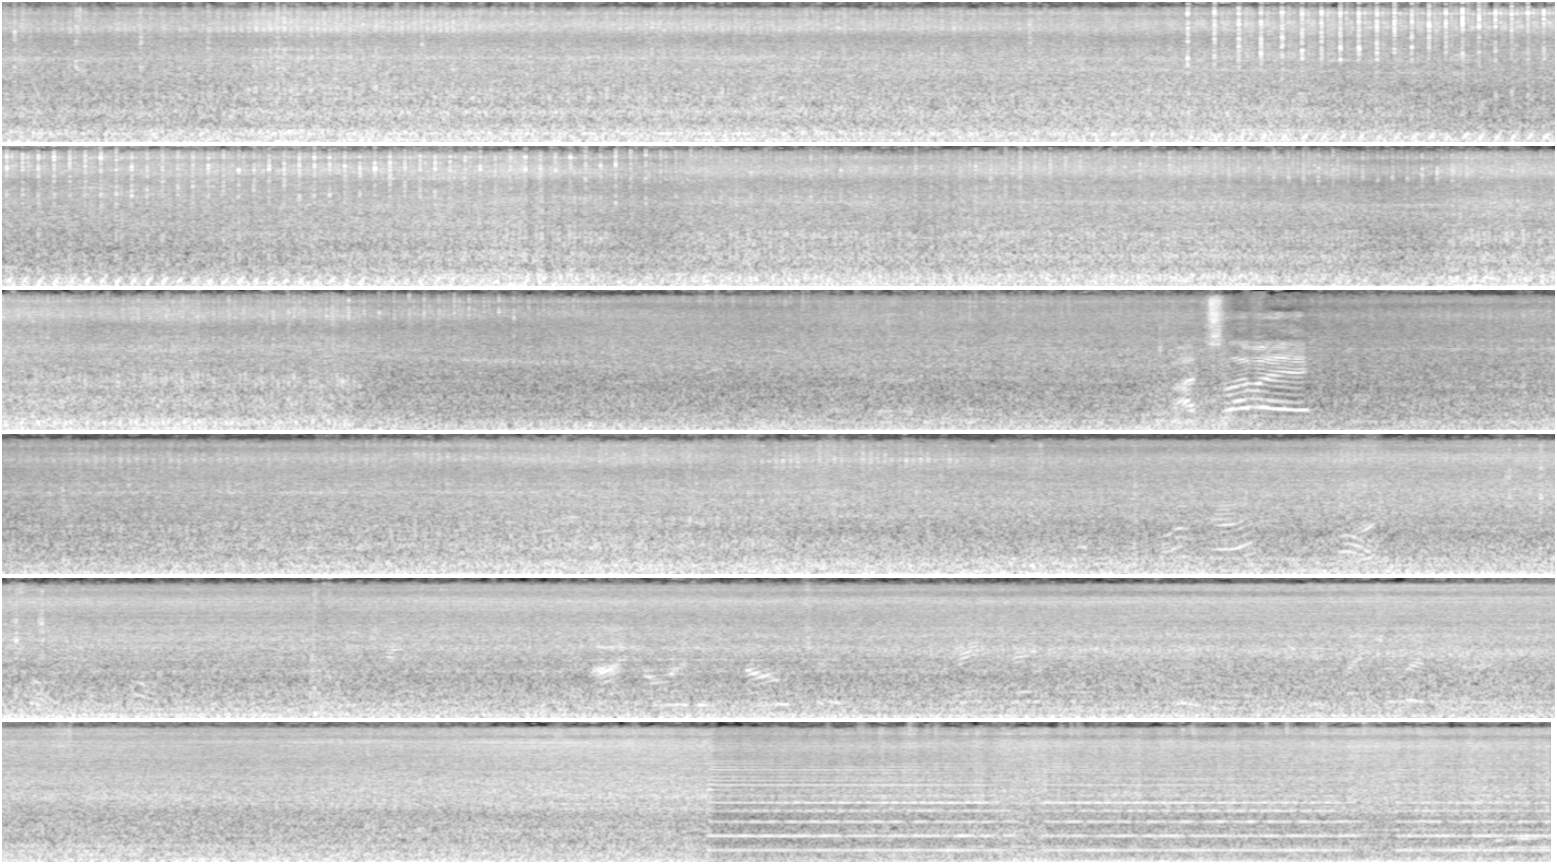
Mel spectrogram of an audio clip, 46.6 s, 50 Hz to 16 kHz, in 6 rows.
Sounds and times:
Sailboat, sailing ship: 0:00.0 - 0:46.5
Speech: 0:21.4 - 0:22.2, 0:28.9 - 0:30.3, 0:34.0 - 0:38.6.

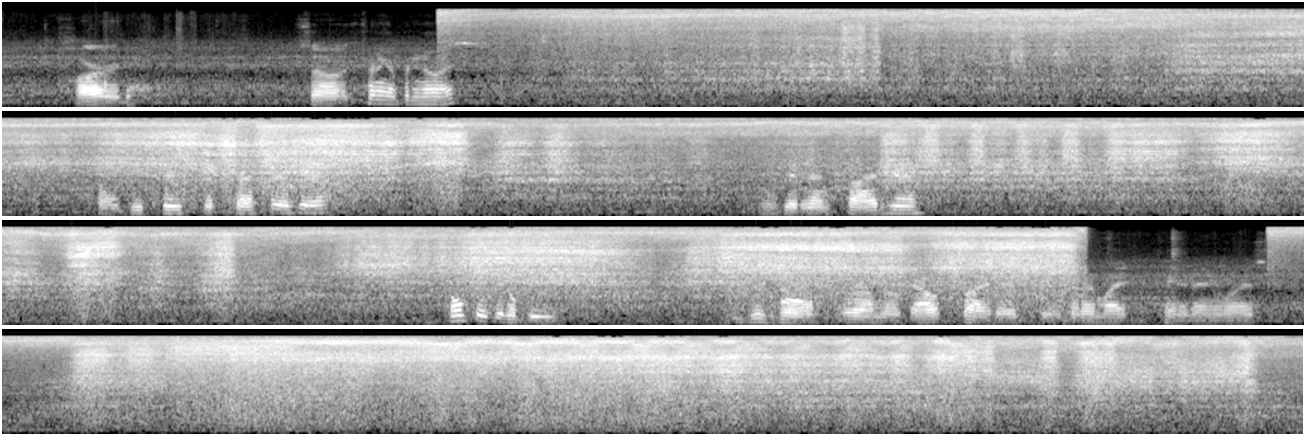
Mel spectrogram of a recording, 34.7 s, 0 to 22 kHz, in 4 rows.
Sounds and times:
Speech: 0:00.5 - 0:01.0, 0:02.0 - 0:03.0, 0:09.3 - 0:10.9, 0:13.7 - 0:14.8, 0:20.3 - 0:21.1, 0:22.2 - 0:25.8
Spray: 0:02.9 - 0:24.6, 0:25.8 - 0:34.7.

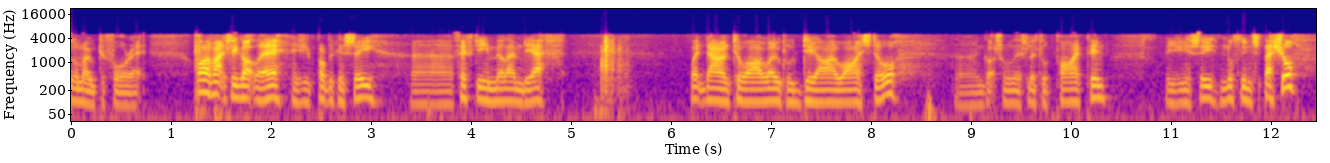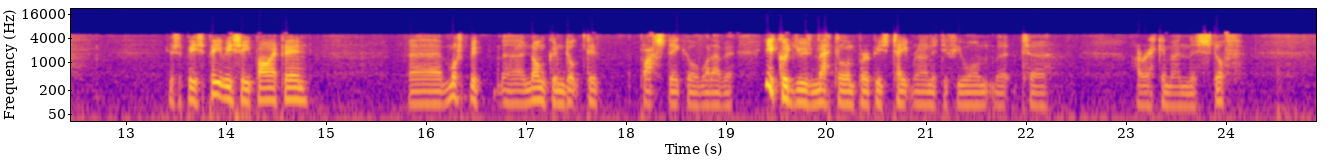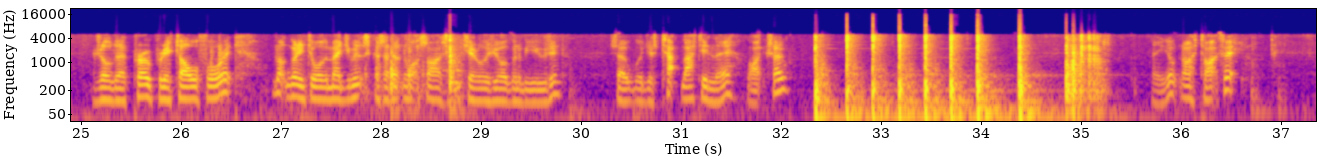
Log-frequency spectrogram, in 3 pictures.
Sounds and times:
Speech: 0:00.0 - 0:05.0, 0:06.2 - 0:10.4, 0:11.0 - 0:12.3, 0:13.4 - 0:14.9, 0:15.8 - 0:22.3, 0:23.1 - 0:24.2, 0:25.1 - 0:32.2, 0:35.7 - 0:36.8.

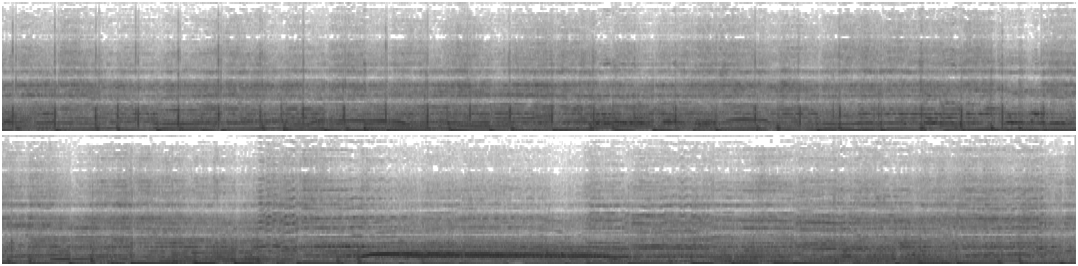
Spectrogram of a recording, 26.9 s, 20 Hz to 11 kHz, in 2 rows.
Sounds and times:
Music: 0:00.0 - 0:26.8.

